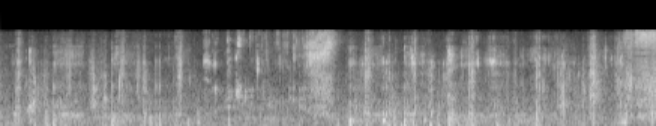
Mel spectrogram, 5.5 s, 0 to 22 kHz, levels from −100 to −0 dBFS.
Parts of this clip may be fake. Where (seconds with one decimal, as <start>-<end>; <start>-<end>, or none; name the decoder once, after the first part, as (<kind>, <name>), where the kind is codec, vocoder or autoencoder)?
none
